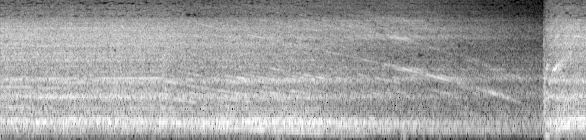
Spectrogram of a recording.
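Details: Mixer grinder after its faulty mains cord was replaced: steady high-pitched motor whir holding an even speed, dipping briefly near the end then picking back up; it runs normally.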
